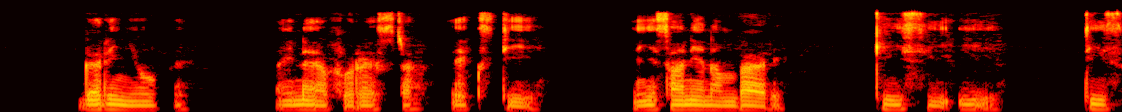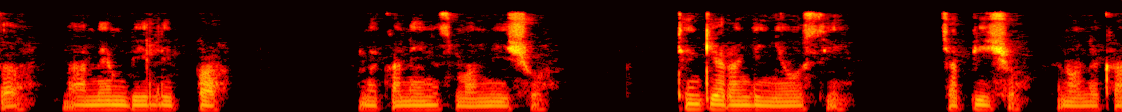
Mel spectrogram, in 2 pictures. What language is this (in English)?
Swahili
